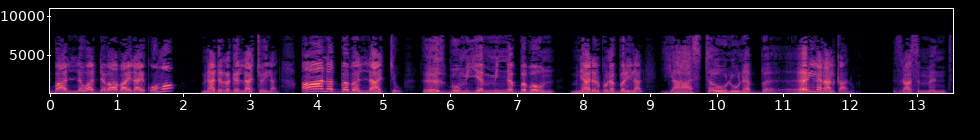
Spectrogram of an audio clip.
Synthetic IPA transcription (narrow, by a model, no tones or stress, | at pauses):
balːəwad̪ːəβaβajlajkʼo̞mo̞ | mɨnad̪ərːəɡəlːat͡ʃːɛwjɪla̰lʔanəbːəβəlːat͡ʃːɛ̰w | hɨzbumjɛmːinːəbːəβəwn | mɨnjad̪əɾɡunəbːəɾɪla̰l | jast̪ʰəwlunəbːə̰ɾilənalkʼa̰lṵ | ʔɨzɾasɨmːɨnt̪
